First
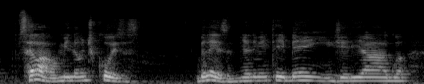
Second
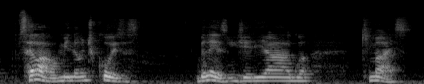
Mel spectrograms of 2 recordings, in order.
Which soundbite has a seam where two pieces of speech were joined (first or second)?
second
